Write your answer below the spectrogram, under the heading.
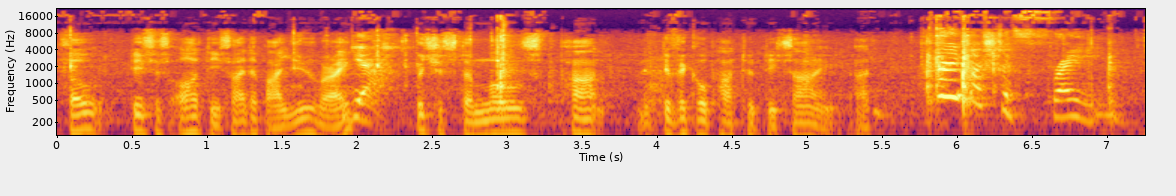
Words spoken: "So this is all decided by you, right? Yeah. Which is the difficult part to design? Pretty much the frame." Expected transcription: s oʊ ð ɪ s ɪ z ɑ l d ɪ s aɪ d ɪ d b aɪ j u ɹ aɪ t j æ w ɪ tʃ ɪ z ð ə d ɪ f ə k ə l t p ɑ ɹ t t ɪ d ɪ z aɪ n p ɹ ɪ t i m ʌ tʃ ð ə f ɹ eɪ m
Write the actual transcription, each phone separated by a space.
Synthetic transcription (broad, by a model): s oʊ ð ɪ s ɪ z ɑ l d ɪ s aɪ d ɪ d b aɪ j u ɹ aɪ t j æ w ɪ tʃ ɪ z ð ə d ɪ f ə k l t p ɑ ɹ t t ɪ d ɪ s aɪ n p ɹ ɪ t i m ʌ tʃ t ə f ɹ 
